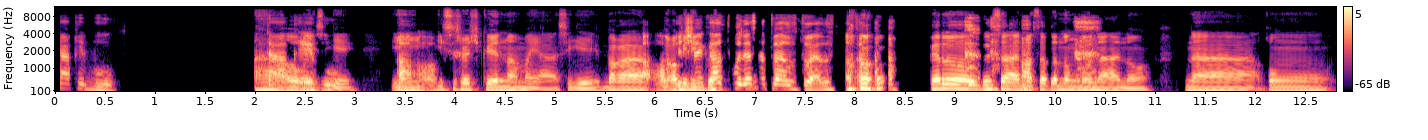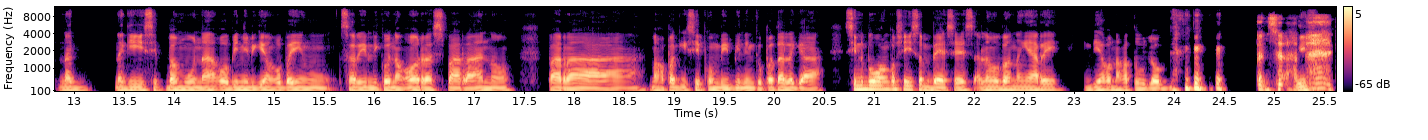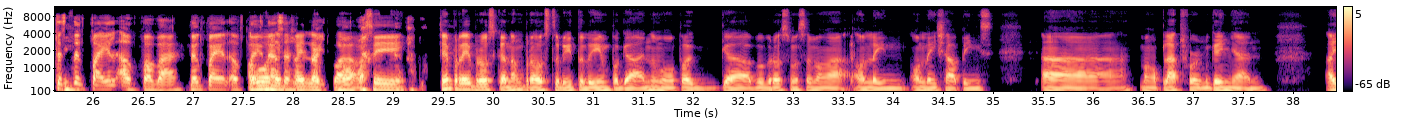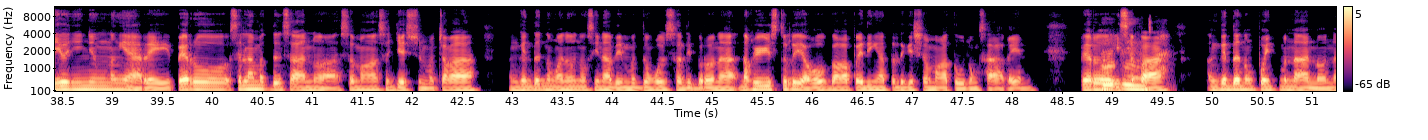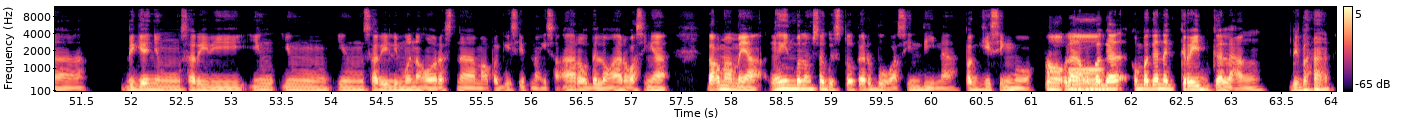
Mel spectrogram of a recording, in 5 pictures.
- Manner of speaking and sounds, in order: in Japanese: "Kakeibo"; in Japanese: "Kakeibo"; laugh; laugh; other background noise; laugh
- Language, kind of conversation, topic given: Filipino, advice, Paano ko mababalanse ang paggastos sa mga luho at ang pag-iipon ko?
